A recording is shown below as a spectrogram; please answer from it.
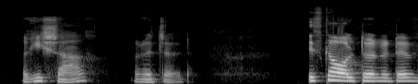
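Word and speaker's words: Richard: French में सी एच की pronunciation श की होगी, जैसे कि इंग्लिश में एस एच की प्रोनाउंसिएशन होती है। तो एंड वाला डी भी हम नहीं पढ़ेंगे।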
